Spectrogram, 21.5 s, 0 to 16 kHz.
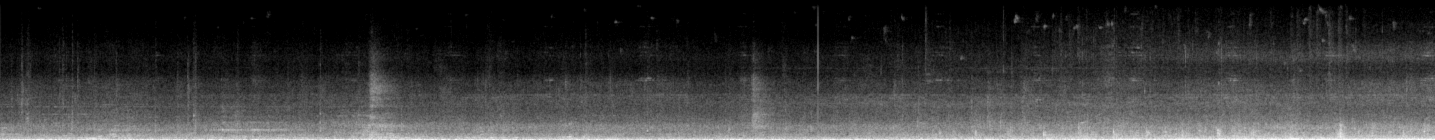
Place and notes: Centre Pompidou, Paris - Centre Pompidou, Paris. Escalator
Descending 6 floors of the outside escalator of the Centre Pompidou, Paris.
